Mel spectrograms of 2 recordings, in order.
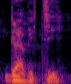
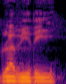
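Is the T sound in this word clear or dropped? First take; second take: clear; dropped. First: The T sound in the middle is clear. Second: The T sound in the middle is dropped. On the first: The speaker calls it right. "There is a T there" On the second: The speaker calls it wrong. "not gravity"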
